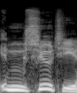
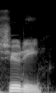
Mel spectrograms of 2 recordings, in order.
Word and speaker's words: Ncuti: And Gatwa said that, Millie asked, how do you pronounce Ncuti? And he says, it's actually Ncuti. Now, I'm trying to say that now because we've convinced ourselves that it's just Shooty.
